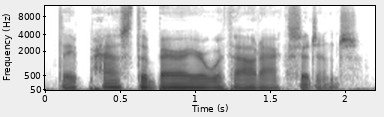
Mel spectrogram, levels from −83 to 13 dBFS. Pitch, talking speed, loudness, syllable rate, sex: 90 Hz, 165 wpm, -17 LUFS, 5.7 syllables/s, male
